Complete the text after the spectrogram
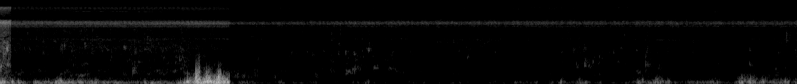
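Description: Leafy branches rustle and scrape against a boat.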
